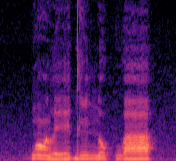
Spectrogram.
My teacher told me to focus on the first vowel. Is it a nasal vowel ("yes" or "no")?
yes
